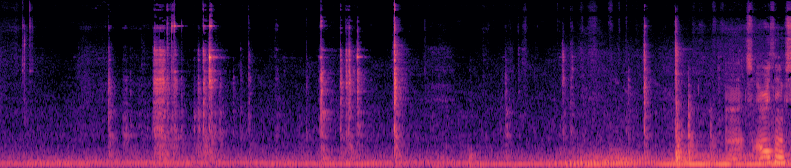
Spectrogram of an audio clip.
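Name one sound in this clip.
Metal parts click and clink as a hand works on a fastener.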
